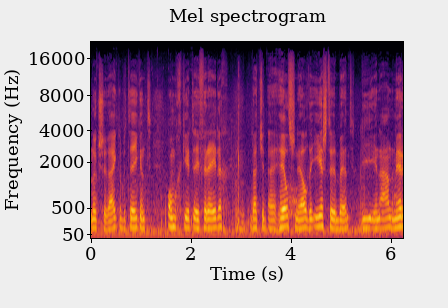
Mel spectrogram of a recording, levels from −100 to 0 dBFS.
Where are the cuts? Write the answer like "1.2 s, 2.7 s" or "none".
3.5 s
